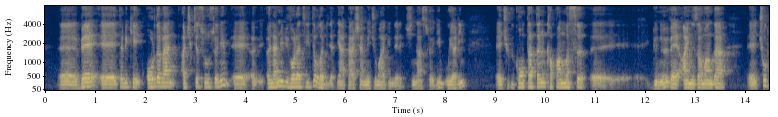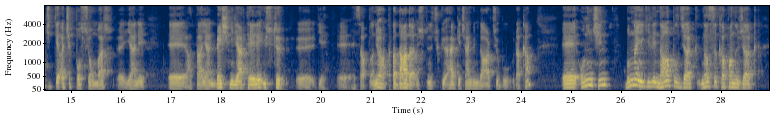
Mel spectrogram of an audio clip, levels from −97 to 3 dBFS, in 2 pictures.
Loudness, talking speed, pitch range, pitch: -23 LUFS, 145 wpm, 105-145 Hz, 125 Hz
